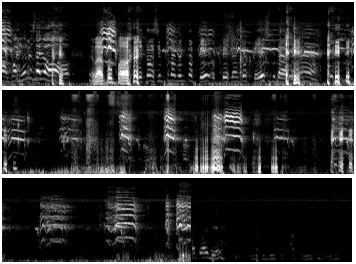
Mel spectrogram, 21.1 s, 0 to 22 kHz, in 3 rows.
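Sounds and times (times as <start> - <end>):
harsh warbling animal cries: 10.3 - 12.8.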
